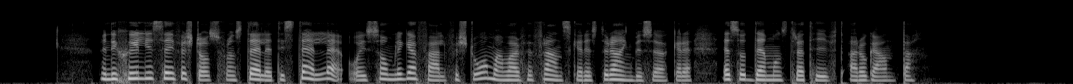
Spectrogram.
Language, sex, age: Swedish, female, 29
